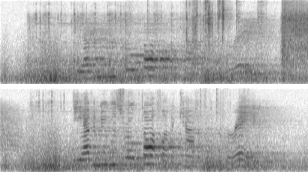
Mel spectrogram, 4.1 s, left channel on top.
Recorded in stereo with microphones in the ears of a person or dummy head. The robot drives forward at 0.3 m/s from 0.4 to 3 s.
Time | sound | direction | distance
1.0 | a woman speaking | 60° right (ahead or behind) | 0.8 m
